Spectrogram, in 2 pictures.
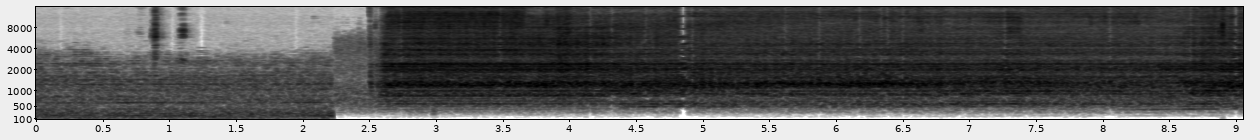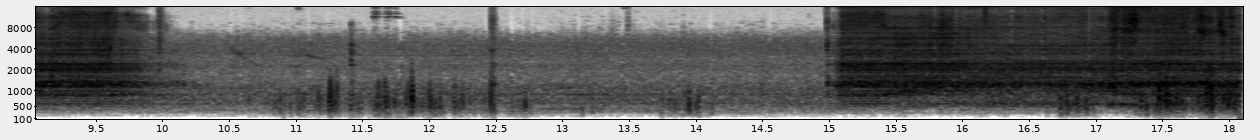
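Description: Benchtop drill press running, its quarter-inch bit boring a hole in a small block of wood: two stretches of steady motor and cutting noise, the first a few seconds in and the second near the end, with a quieter spell of scraping and handling between them.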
